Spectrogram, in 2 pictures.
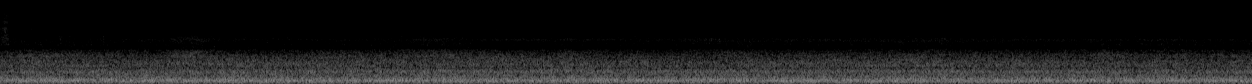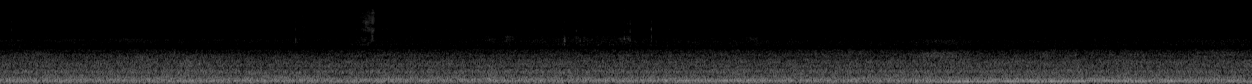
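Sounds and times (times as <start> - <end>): swather engine droning: 0.0 - 25.0.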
